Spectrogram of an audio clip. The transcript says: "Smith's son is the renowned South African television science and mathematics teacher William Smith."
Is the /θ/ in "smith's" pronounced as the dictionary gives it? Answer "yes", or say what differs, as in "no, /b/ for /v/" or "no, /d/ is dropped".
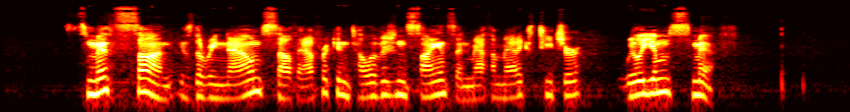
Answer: yes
